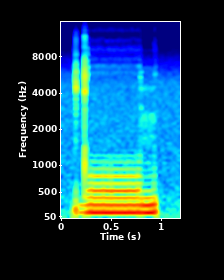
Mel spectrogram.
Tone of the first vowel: low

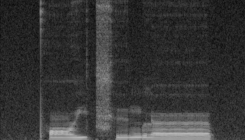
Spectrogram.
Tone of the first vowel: low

